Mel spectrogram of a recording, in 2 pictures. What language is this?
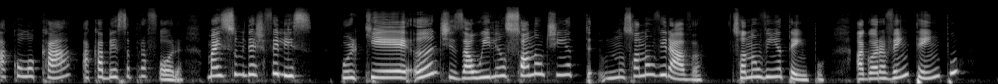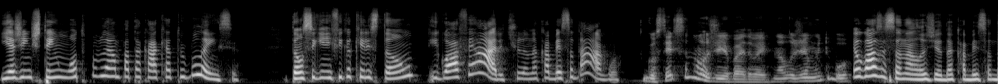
Portuguese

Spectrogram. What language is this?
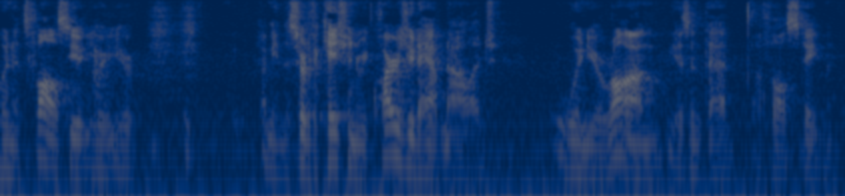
English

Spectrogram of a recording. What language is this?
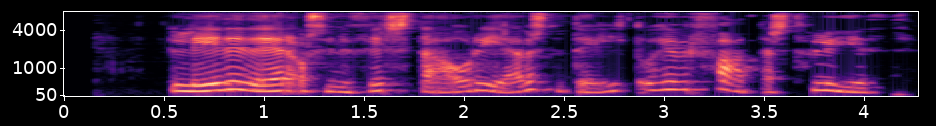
Icelandic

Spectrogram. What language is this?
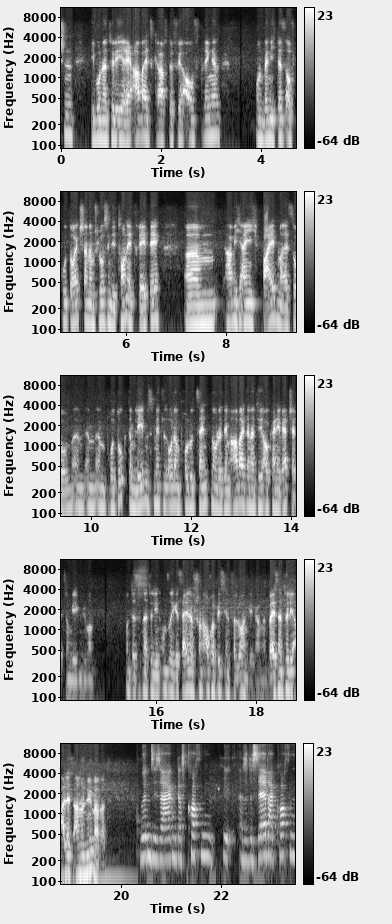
German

